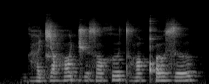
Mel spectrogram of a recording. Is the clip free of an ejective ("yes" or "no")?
no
